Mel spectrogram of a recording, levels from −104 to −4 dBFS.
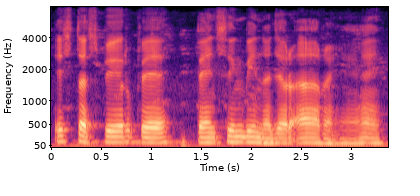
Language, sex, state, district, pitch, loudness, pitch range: Hindi, male, Arunachal Pradesh, Lower Dibang Valley, 105 Hz, -17 LUFS, 100-115 Hz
